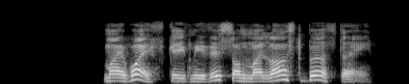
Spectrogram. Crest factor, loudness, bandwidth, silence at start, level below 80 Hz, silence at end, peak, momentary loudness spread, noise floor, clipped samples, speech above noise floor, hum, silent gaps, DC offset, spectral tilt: 14 dB; -15 LUFS; 8 kHz; 1.05 s; -60 dBFS; 0.4 s; -2 dBFS; 7 LU; -87 dBFS; under 0.1%; 72 dB; none; none; under 0.1%; -4 dB/octave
